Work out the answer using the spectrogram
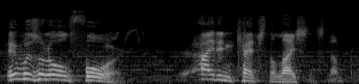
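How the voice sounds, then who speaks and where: Casting: nosy American neighbor, high voice, swooping intonation, colloquial and defensive, music behind. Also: male voice, wildly swooping pitch, normal speed. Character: defensive, folksy male witness, nosy neighbor. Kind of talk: video game cutscene acting.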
